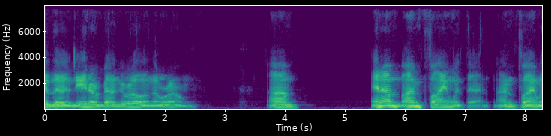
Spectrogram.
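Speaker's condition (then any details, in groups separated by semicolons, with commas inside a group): ALS; likely bulbar form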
